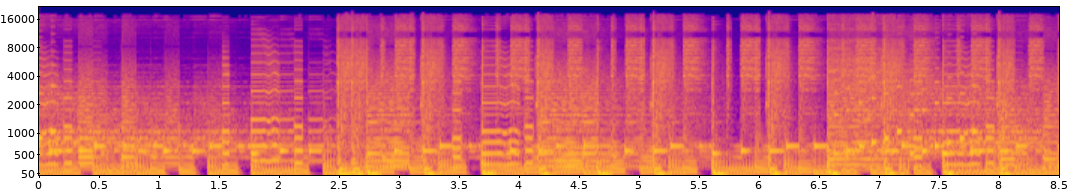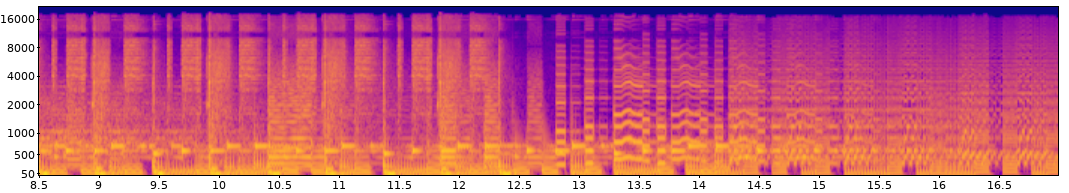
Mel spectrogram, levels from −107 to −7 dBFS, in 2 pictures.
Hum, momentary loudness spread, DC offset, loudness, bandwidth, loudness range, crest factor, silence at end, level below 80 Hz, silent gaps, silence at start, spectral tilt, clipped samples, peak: none; 7 LU; under 0.1%; -23 LUFS; 19 kHz; 3 LU; 14 dB; 0 s; -28 dBFS; none; 0 s; -4.5 dB/octave; under 0.1%; -8 dBFS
